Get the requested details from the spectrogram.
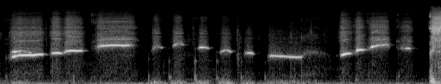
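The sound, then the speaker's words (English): A person whistles a lively tune, with clear bright notes in short phrases that rise and dip, some held briefly, others quick and choppy, ending on a sharp burst. “It's a whistling event.”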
